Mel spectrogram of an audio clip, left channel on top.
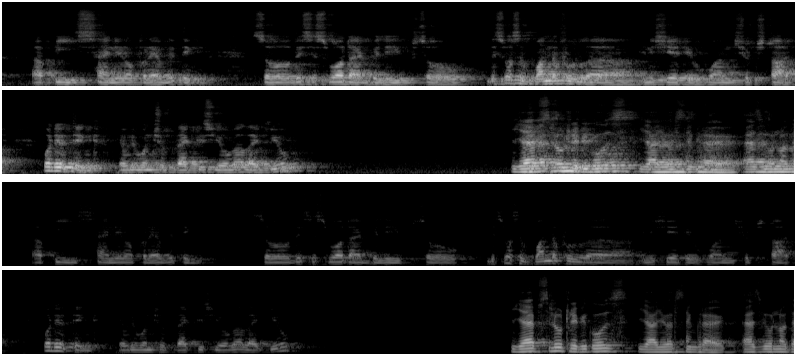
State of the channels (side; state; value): right; quieter; 13.2 dB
